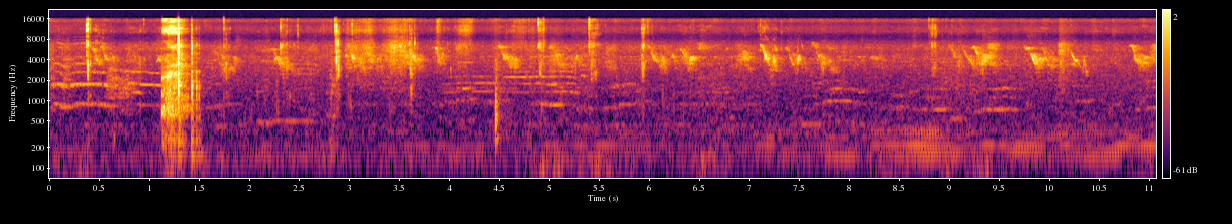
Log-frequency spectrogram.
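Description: Birds calling and chirping, many short calls scattered throughout, with one loud brief noise about a second in.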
